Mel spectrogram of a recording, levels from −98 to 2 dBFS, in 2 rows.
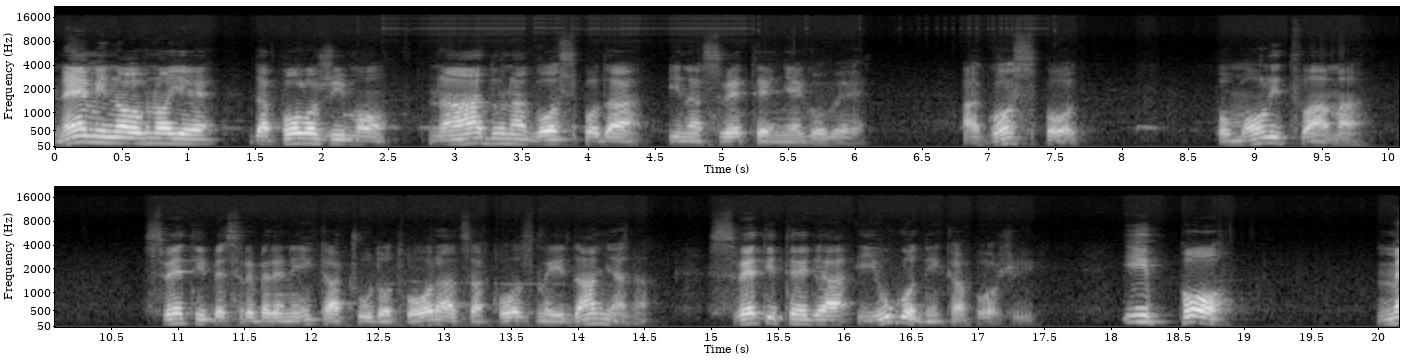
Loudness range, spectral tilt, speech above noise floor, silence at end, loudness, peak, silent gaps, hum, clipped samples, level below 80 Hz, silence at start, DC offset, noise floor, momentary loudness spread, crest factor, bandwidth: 7 LU; -6.5 dB/octave; 48 dB; 0 s; -21 LUFS; 0 dBFS; none; none; under 0.1%; -80 dBFS; 0 s; under 0.1%; -68 dBFS; 16 LU; 20 dB; 12.5 kHz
